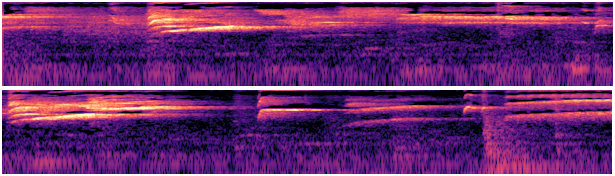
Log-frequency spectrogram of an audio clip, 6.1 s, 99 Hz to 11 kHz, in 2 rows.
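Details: Domestic canary pair kept for 2023 breeding, on the first day the male and female were put together, the female already crouching for the male; bright upward-sweeping chirps in bursts, roughly every two seconds, with fainter high notes between.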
